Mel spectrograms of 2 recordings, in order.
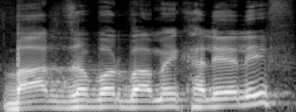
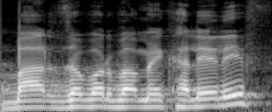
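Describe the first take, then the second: The two takes are said the same way.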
